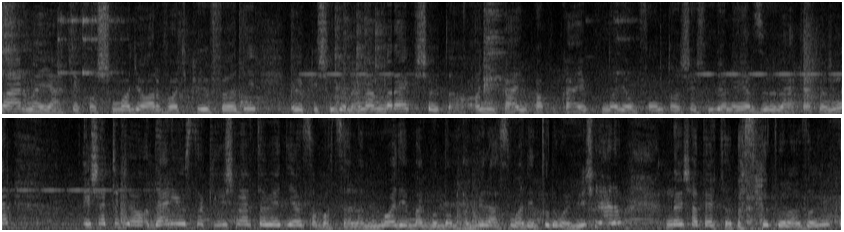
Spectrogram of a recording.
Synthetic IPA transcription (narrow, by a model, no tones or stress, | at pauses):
baːrmɛjːaːt̪eːko̞ʃmɒɟɒrvɒɟkylføld̪i | øːkiʃuɟɒnɛnɛmbɛɾɛkʃøːt̪ɒɒɲukaːjukɒpukaːjuknɒɟo̞ɱfo̞nt̪o̞ʃeːʃuɟɒneːrzøːlɛlkɛk̪mɛminɛ | eʃhat̪uɟɛd̪aɾiust̪ɒkiiʃmɛrt̪ɛøːɛɟːijɛnsɒbɒt̪sɛlːɛmymɒjd̪eːmːɛɡmo̞nd̪omɦoɟmilɛsmɒjd̪eːnt̪ud̪o̞mho̞ɟmit͡ʃinaːlok | noeʃhat̪ɛtːɛlbɛselt̪ʋoːlɒːzɒɲuk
